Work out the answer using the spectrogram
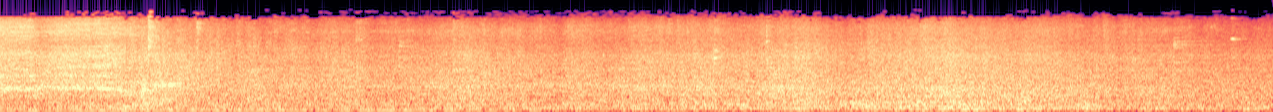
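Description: Enclosed autorack freight cars rolling past at trackside: a steady rumble and roar of steel wheels on the rails, swelling a little now and then as the cars go by.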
